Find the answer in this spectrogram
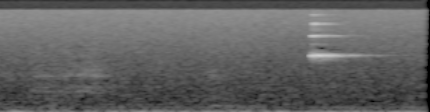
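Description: Near silence: room tone, with one short high-pitched beep about one and a half seconds in.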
